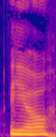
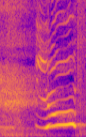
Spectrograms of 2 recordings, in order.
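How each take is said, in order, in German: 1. Es wird flach gesagt, mit wenig Interesse. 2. Es wird eifrig gesagt, mit lebhafter Energie. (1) "bei einem, der mich nicht interessiert, bin ich dann schon nicht so" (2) "bei einem, den ich super finde"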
